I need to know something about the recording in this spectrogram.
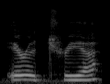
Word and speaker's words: Eritrea: So Eritrea, is that how you say it?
